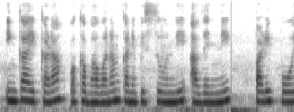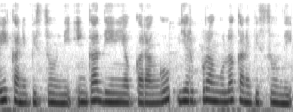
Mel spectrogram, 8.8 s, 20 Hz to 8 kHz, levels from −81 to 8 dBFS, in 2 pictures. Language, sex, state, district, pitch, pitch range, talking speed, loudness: Telugu, female, Telangana, Hyderabad, 215 Hz, 205-230 Hz, 100 wpm, -17 LUFS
